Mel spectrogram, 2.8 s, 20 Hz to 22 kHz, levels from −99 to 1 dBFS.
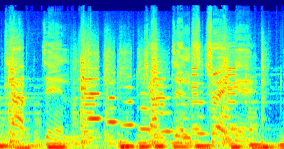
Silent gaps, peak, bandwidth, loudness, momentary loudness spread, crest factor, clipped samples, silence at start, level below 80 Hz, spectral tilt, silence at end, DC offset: none; -2 dBFS; 17.5 kHz; -16 LUFS; 3 LU; 14 dB; under 0.1%; 0 s; -24 dBFS; -4.5 dB/octave; 0 s; under 0.1%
